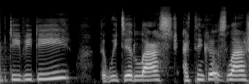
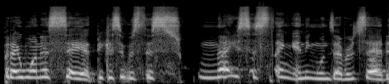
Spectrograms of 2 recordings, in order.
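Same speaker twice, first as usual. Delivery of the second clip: tearful; 7 semitones higher than usual. Real, not acted. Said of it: "I'm getting emotional".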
